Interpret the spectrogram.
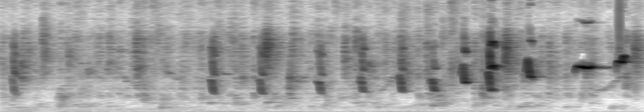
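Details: Pied fantail singing, meant as a tutor for caged birds: an accelerating string of short, bright chirps growing louder, closing with a pure high whistle.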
